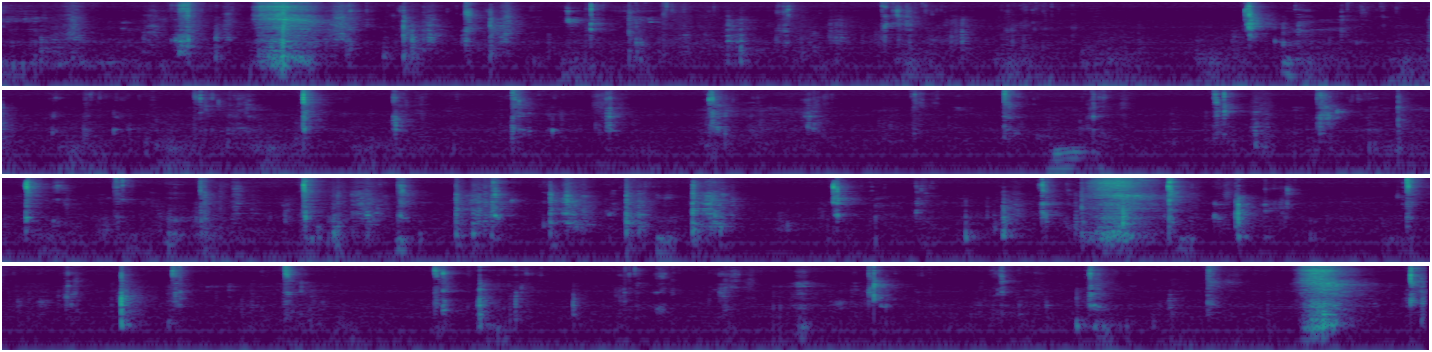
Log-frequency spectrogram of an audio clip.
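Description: A person chewing crunchy stir-fried pork cartilage: many short crunching and chewing clicks, with a few louder ones about a second and a half in, around twenty seconds in and near the end.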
